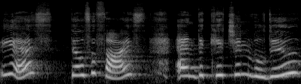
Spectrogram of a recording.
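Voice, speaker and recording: In a put-on character voice, a woman speaks at a fairly slow pace. Her voice is squeaky and extremely high, with ordinary pitch variation. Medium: read story. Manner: prim, affected.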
